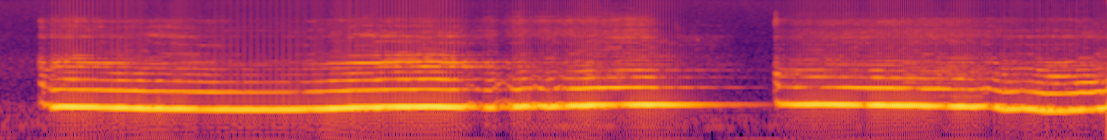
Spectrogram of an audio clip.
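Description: Two long, loud, low blasts come from an ivory trumpet from the Congo, its open end stopped with the palm of the hand. The buzzing tone wavers slightly as it holds, the first note lasting about seven seconds before a brief break.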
